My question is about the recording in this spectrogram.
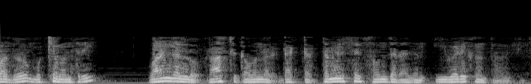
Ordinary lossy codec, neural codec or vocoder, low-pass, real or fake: none; none; 3.6 kHz; real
